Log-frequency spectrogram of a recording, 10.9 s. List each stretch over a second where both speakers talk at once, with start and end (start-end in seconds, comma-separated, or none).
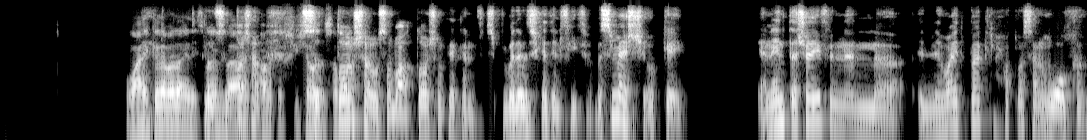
1.4-3.6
